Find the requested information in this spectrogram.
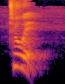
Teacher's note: Pode perceber que ele não vai falar o T do it.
